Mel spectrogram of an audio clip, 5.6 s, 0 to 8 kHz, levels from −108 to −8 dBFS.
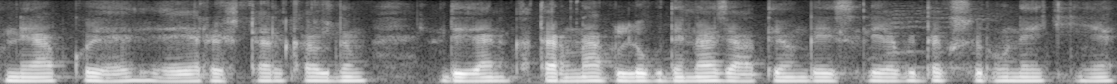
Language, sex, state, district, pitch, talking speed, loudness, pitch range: Hindi, male, Chhattisgarh, Kabirdham, 135 Hz, 215 wpm, -20 LUFS, 130-135 Hz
